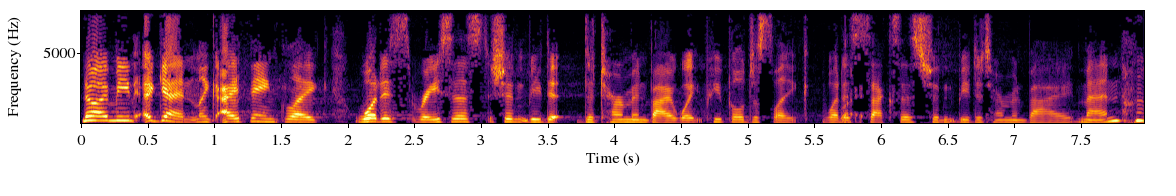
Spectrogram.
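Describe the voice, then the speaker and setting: A woman in an ordinary speaking voice talks at a moderate pace with fairly low pitch, lively intonation and hardly any pauses. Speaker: pop culture writer and podcast host. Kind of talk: casual chat.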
